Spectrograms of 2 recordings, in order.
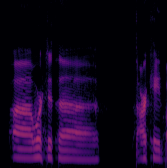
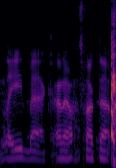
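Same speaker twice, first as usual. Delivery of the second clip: ordinary delivery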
